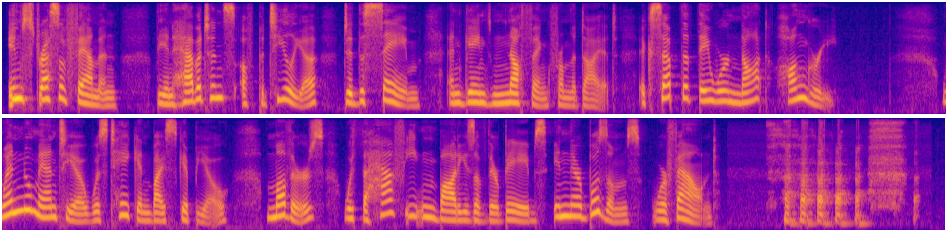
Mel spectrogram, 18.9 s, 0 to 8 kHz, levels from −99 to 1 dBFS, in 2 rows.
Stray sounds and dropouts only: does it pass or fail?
fail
